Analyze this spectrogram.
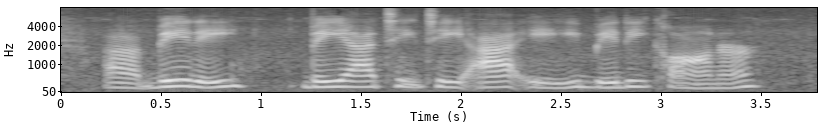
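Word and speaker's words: Bittie: Biddy, B-I-T-T-I-E, Biddy Connor.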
